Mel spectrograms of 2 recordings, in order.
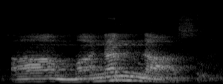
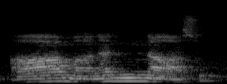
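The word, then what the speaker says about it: آمَنَ النَّاسُ: And when you combine the previous word amana, then you don't pronounce this alif, you pronounce amanannasu. Because alif is not pronounced, so what happens to alif?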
